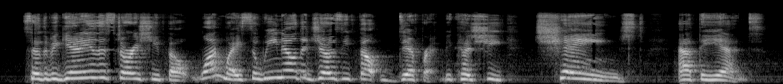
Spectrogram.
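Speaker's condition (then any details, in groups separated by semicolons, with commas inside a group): No condition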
